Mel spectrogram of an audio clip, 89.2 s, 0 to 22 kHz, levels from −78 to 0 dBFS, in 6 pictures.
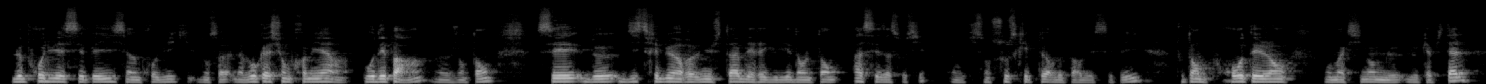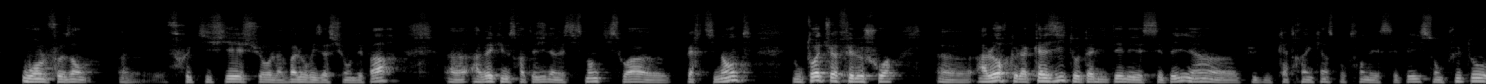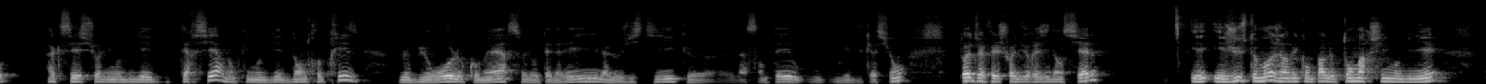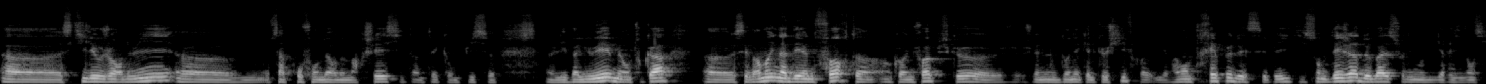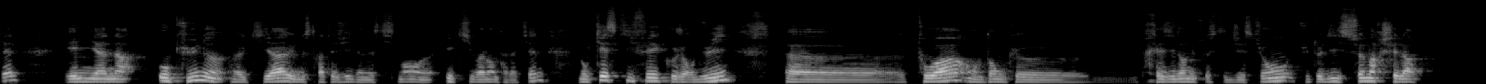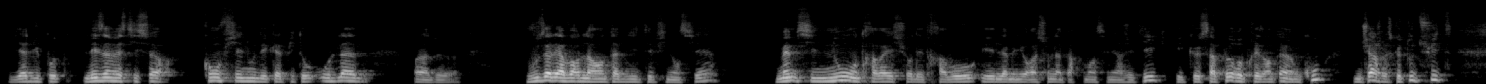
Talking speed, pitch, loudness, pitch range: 175 wpm, 125 Hz, -29 LUFS, 110-140 Hz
